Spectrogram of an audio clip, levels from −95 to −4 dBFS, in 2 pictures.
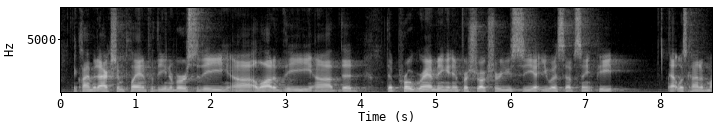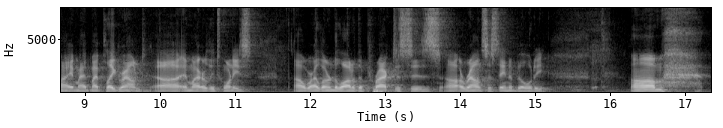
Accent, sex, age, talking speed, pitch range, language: American, male, 30-49, 175 wpm, 115-130 Hz, English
